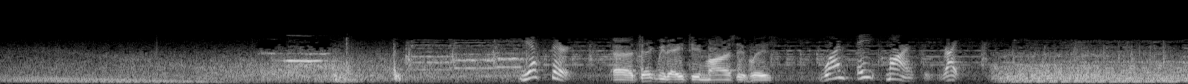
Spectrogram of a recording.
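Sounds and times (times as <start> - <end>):
taxi engine rumble: 0.0 - 5.2, 9.9 - 11.8
speech: 5.2 - 10.1.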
